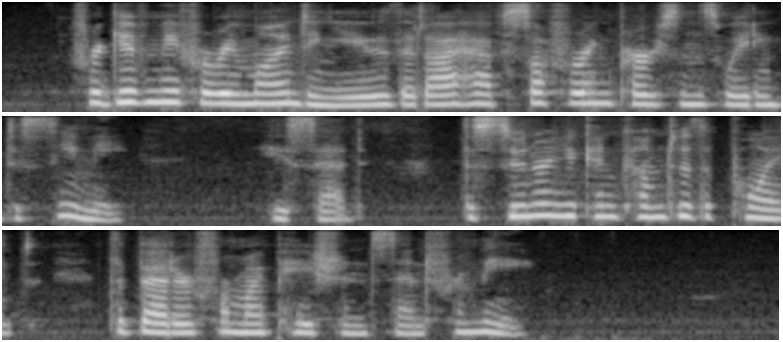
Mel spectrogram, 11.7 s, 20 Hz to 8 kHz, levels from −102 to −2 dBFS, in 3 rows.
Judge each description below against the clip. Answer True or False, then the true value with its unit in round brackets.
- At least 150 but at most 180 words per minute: True (165 wpm)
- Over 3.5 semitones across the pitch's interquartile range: False (3.0 semitones)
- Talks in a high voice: True (255 Hz)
